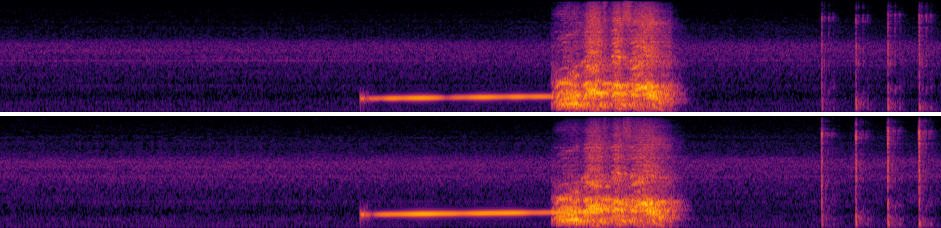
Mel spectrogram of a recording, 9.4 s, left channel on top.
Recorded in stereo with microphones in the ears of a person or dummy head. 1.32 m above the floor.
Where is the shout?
30° left (ahead or behind), 2.5 m.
